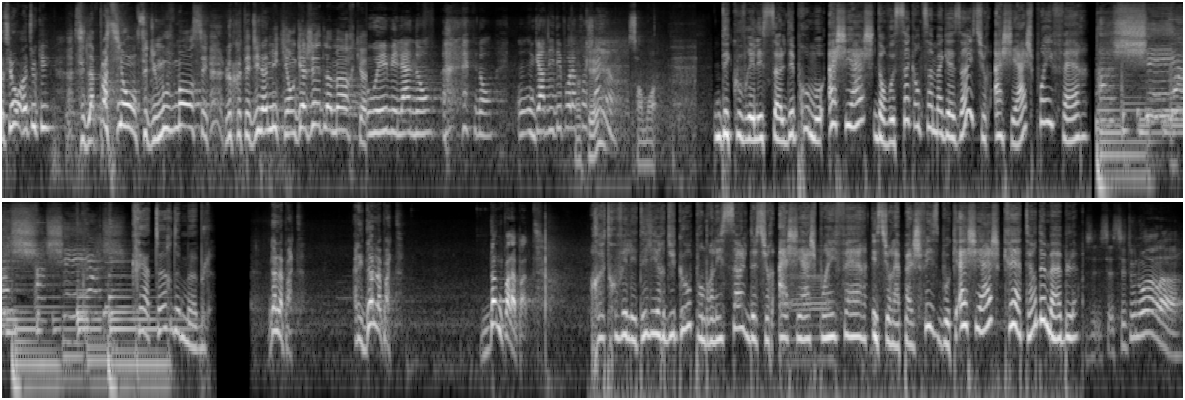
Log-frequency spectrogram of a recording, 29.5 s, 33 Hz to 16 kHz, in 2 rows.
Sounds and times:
Music: 13.7 - 17.0
Speech: 22.2 - 29.5.

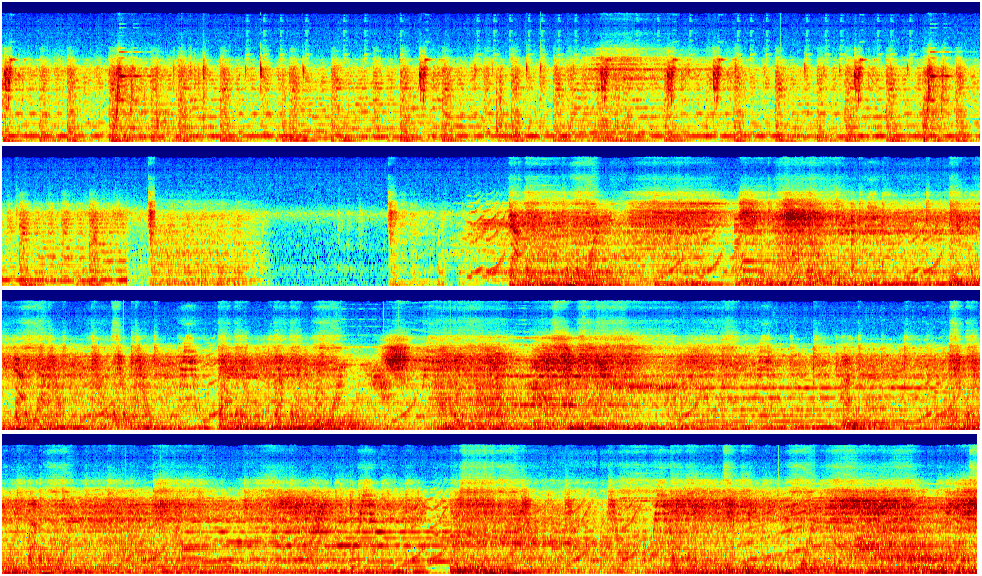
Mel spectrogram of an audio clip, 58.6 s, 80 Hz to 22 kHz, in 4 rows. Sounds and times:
Music: 0.0 - 18.7, 20.5 - 58.6.

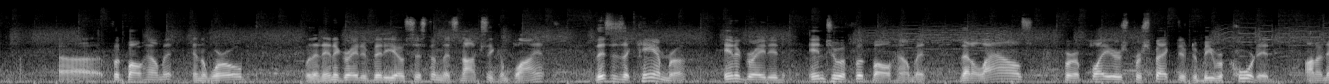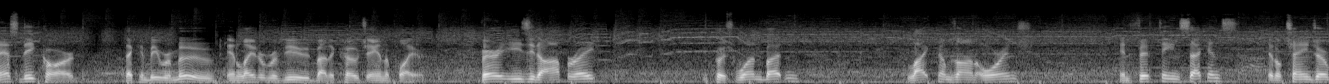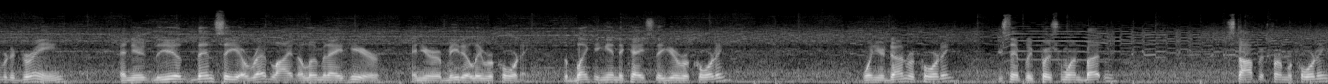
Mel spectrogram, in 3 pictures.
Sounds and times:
Music: 0.0 - 39.8
Speech: 0.6 - 19.3, 20.4 - 21.3, 22.4 - 23.6, 24.5 - 27.2, 27.8 - 33.9, 35.2 - 37.8, 38.8 - 39.8.

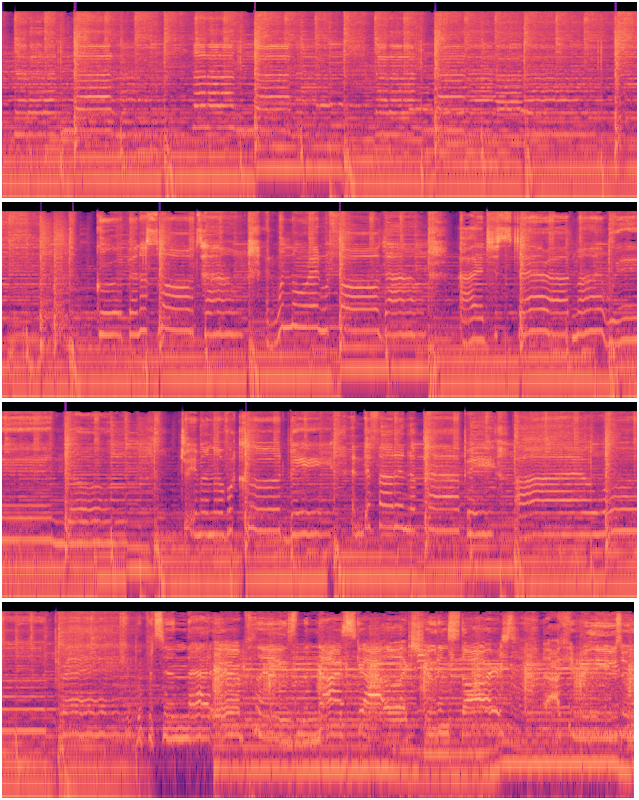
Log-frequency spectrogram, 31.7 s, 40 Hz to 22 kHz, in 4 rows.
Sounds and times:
Music: 0.0 - 31.7.

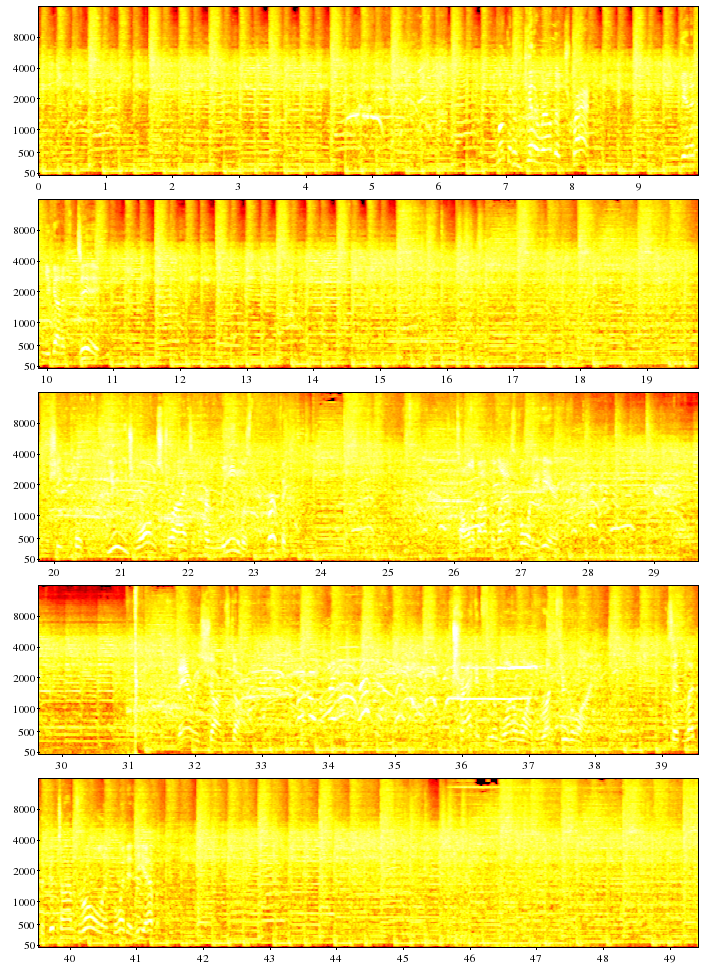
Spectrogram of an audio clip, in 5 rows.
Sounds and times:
Music: 0.0 - 49.4
Speech: 6.8 - 8.3, 9.6 - 11.0, 19.9 - 23.6, 26.0 - 27.6, 31.7 - 32.8, 35.8 - 38.0, 39.0 - 41.4.

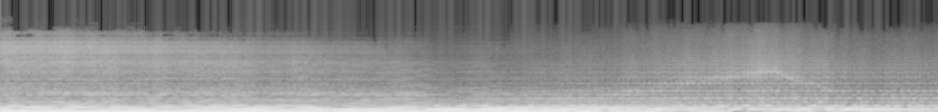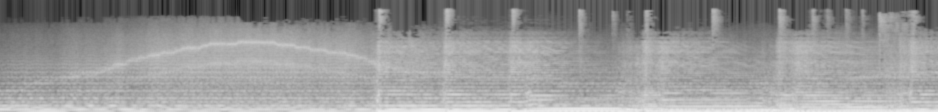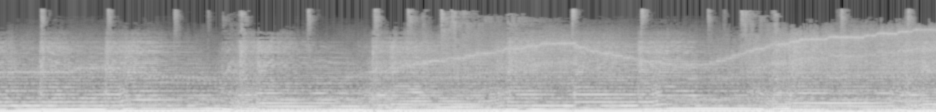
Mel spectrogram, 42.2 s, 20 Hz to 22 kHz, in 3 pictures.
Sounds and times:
Music: 0.0 - 42.1.

